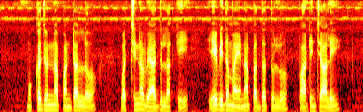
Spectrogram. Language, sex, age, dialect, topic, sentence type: Telugu, male, 25-30, Telangana, agriculture, question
